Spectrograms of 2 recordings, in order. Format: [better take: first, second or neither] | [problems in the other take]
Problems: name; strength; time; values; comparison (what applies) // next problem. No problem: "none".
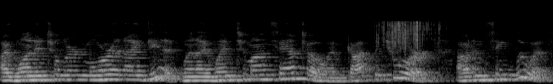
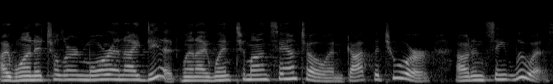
second | background sound (Crumpling, crinkling); 14 dB below the speech // room echo; dies away in 0.6 s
